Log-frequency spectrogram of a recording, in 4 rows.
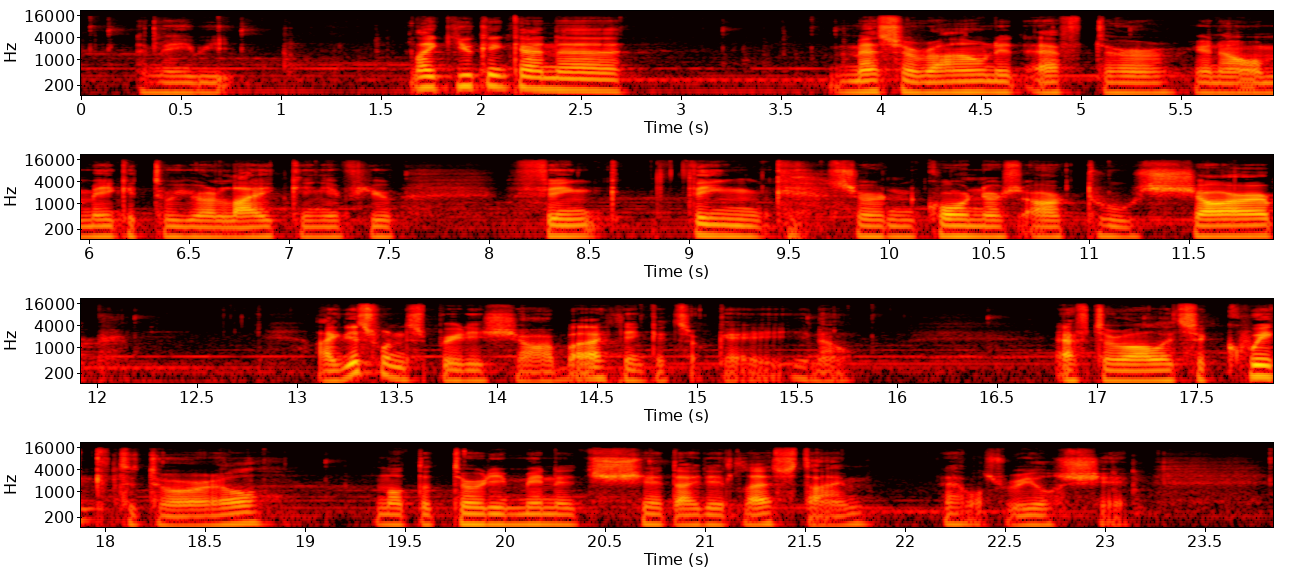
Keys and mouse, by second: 0.1 right click, 1.5 j, 2.3 alt+a, 2.7 click, 3.6 shift+click, 3.9-5.2 drag, 5.6 KP_1, 6.6 shift+click, 7.1 click, 9.6 click, 11.1 click, 11.4 middle click, 14.7 middle click, 15.8 middle click, 16.8 middle click, 18.0 KP_1, 18.8 shift+click, 18.9 shift+middle click, 23.0 b.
